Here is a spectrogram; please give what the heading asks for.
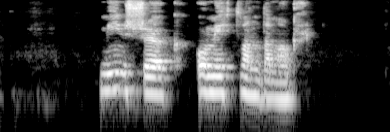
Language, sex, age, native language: Icelandic, female, 80-89, Icelandic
